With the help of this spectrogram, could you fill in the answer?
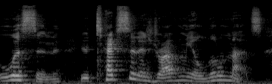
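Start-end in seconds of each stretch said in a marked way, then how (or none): none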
